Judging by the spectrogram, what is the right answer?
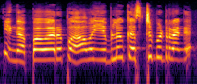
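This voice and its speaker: A woman's voice: very high-pitched, fairly even intonation, fast talker, bright, forceful tone, a little hiss or hum. A woman with a southern Tamil accent voicing an anxious young girl talking to herself in bewilderment, in a cartoon. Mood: bewildered. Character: anxious young girl, worried about her father.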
